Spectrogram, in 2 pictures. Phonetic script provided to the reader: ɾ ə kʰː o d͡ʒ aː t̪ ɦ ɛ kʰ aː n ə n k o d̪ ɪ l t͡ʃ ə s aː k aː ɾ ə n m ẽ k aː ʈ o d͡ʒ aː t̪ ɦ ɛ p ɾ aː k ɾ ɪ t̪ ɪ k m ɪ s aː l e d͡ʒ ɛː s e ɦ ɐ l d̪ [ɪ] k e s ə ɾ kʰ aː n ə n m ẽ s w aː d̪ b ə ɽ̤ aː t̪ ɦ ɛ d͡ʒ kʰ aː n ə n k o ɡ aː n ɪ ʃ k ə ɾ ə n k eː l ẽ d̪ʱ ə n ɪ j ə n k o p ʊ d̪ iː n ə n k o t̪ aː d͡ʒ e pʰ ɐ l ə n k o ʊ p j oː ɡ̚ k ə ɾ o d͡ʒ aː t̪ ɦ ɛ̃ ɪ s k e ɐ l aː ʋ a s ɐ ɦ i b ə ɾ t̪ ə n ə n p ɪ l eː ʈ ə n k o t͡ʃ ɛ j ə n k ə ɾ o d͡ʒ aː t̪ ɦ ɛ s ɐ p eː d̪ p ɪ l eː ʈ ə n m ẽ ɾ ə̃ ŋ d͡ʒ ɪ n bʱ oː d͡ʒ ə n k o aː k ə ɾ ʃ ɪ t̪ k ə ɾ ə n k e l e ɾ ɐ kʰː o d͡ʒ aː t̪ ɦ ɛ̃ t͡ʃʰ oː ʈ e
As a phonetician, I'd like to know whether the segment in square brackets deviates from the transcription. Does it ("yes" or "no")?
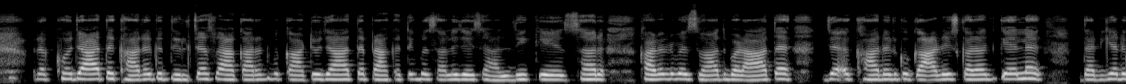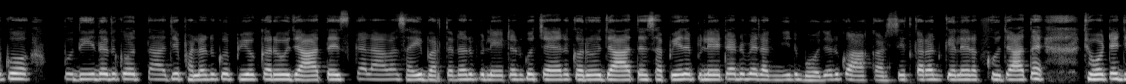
yes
